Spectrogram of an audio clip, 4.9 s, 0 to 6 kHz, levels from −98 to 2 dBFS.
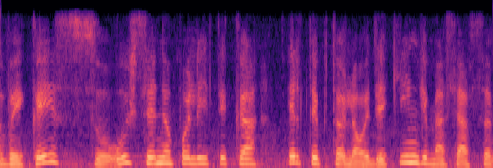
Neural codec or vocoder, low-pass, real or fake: vocoder, 44.1 kHz, 128 mel bands, Pupu-Vocoder; 5.4 kHz; fake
